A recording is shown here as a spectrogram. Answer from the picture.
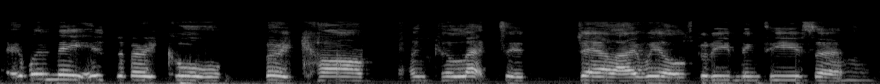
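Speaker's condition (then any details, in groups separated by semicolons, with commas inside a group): Cerebral palsy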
